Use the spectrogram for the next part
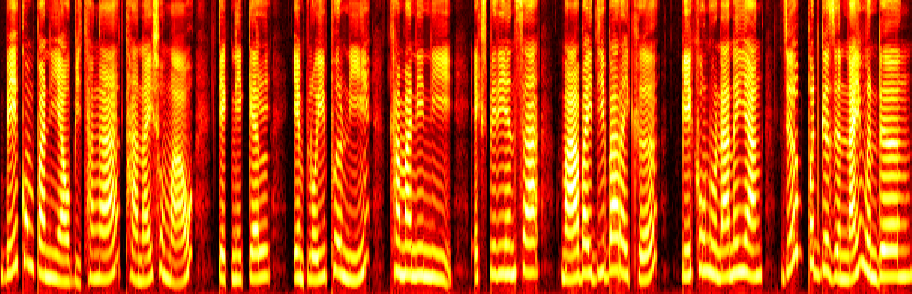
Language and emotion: Bodo, happy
